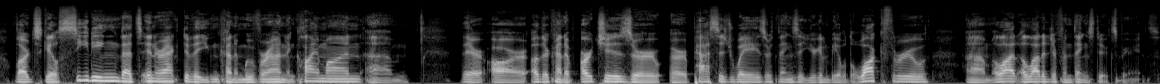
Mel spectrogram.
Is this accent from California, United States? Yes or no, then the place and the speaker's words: yes; San Diego, California, United States; moved away as an adult; now in Peoria, United States; I'm from San Diego and I'm a huge Padres fan.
